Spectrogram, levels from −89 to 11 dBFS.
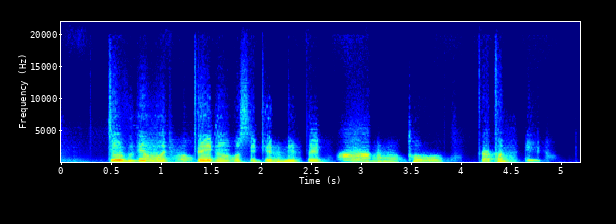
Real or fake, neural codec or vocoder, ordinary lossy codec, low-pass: fake; codec, 44.1 kHz, 0.9 kbps, DAC; none; none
